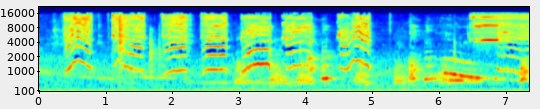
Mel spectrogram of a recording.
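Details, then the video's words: Kenneled two-year-old male Beagle/Pug mix cries to get out: loud, high yelping whines in quick successive bursts, each sliding downward, about two per second, ending in longer drawn-out whimpers. "Beagle/Pug mix wants out..!!! (Just listen to his cries)"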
